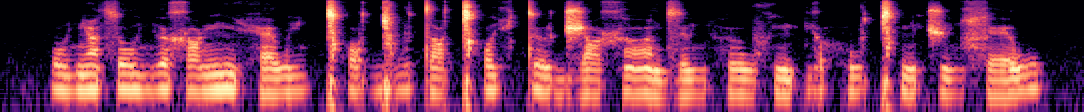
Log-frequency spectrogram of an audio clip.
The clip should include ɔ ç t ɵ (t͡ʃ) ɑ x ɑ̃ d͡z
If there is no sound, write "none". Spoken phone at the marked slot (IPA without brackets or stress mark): d͡ʒ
